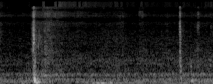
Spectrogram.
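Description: Honeybees hum at a shaded hive during a fall treatment, a faint steady buzz broken by a couple of short sharp knocks, with no one speaking.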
